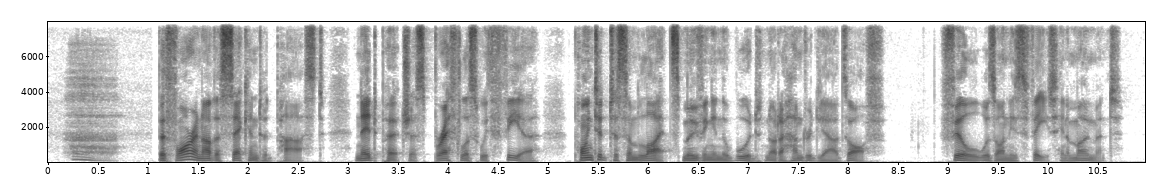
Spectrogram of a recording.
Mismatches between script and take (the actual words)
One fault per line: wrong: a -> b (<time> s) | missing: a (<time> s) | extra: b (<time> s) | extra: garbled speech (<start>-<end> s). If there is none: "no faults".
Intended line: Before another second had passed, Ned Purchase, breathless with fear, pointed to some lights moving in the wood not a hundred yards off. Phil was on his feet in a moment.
no faults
